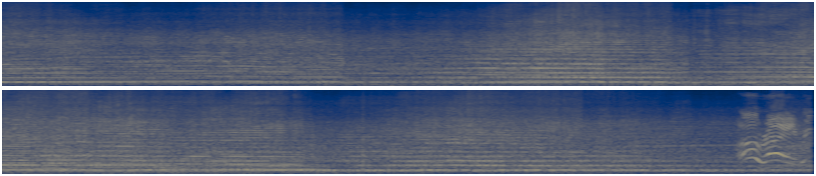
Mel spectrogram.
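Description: Stock race cars come off turn four in a tight pack of three near the end of a race, their engines a steady droning roar that swells and fades as they sweep past.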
